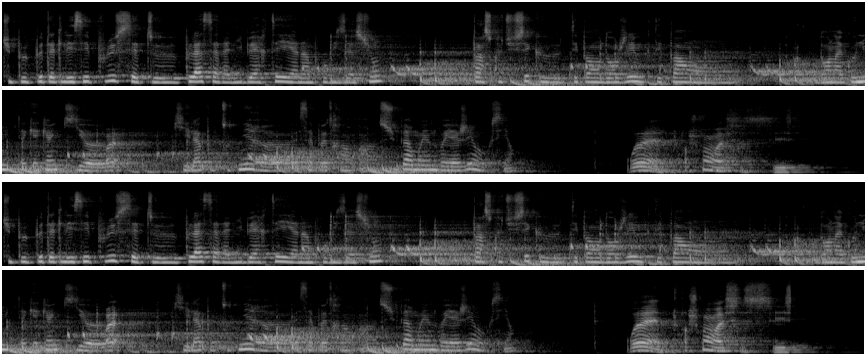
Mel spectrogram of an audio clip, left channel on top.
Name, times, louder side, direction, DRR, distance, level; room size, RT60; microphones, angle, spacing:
voice 1, 0.0-3.8 4.7-7.4 8.1-9.7 10.4-13.8, equal, 10° left, 7 dB, 1.2 m, -29 dB
sound 1, 3.0-13.7, right 1 dB, 20° right, 2.6 m, -34 dB
voice 2, 14.9-16.5, right 3 dB, 80° right, 5 dB, 2.8 m, -31 dB
26.5 x 20.0 x 9.1 m, 1.2 s
head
